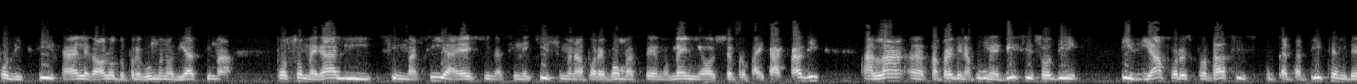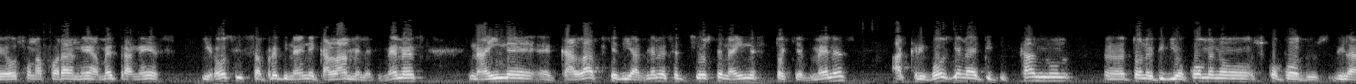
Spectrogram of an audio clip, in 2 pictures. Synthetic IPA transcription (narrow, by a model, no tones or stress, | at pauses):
po̞ðixt̪iθɐe̞le̞ɣɐo̞lo̞t̪o̞pɾ̞jɣume̞no̞ðiɐst̪imɐ | po̞so̞me̞ɣɐlisimːɐsiɐe̞çinɐsine̞çisume̞nɐpo̞ɾe̞vo̞mɐst̪e̞ːno̞me̞niose̞vɾo̞pɐikɐkɾat̪i | ɐlːɐθɐpɾe̞pinɐpume̞ːpisiso̞t̪iː | ðiɐfo̞ɾe̞spɾo̞t̪ɐsispukɐt̪ɐt̪iθe̞nd̪e̞o̞so̞nɐfo̞ɾɐne̞ɐme̞t̪ɾɐne̞ːs | ciɾo̞sisθɐpɾe̞pinɐine̞kɐlɐme̞le̞t̪ime̞ne̞snɐine̞kɐlɐsçe̞ðiɐzme̞ne̞se̞t̪sio̞st̪e̞nɐine̞st̪o̞çe̞vme̞ne̞s | ɐ̰kɾivo̞zʝɐnɐe̞pit̪iθɐnːun | t̪o̞ne̞piðio̞ko̞me̞no̞sko̞po̞t̪uzðilɐ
